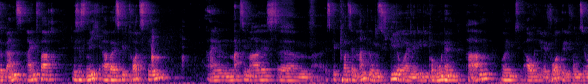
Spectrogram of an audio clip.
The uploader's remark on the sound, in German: Bayreuther dialoge 2019. War bei der Konferenz mit dem Aufnahmegerät unterwegs, und hat die Stimmung eingefangen.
